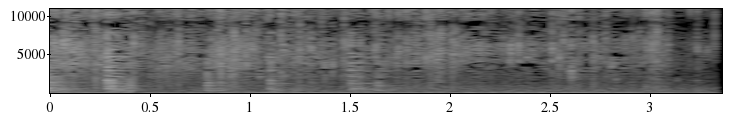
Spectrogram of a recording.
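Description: Ingredients for a bhindi dish roast and sizzle in a pan with repeated scraping stir strokes, a close, continuous frying hiss and no speech.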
